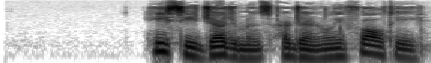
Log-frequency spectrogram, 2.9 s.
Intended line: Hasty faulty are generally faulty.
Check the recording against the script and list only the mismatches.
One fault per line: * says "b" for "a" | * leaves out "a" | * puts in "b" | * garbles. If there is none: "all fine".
* says "judgements" for "faulty"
